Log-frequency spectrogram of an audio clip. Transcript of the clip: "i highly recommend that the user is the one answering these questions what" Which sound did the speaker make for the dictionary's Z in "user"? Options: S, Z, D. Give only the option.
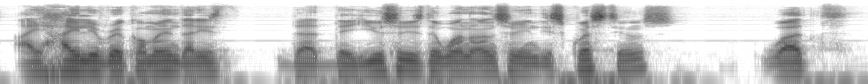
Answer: S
